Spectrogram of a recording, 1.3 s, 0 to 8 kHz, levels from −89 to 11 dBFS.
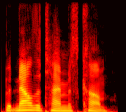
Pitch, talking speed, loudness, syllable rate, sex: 135 Hz, 285 wpm, -22 LUFS, 5.7 syllables/s, male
